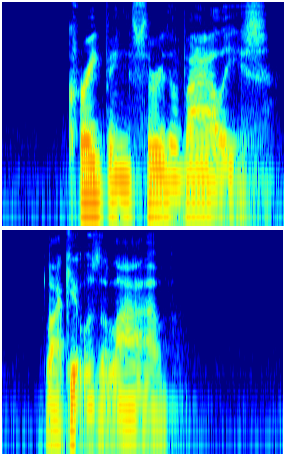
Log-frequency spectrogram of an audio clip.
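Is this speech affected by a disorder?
No.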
